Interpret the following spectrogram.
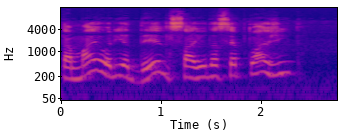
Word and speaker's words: septuaginta: pressuposto que é uma palavra grega né a pronúncia correta é septuaginta o tema até então a septuaginta ela é importante também você vai aprimorar seus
